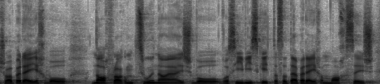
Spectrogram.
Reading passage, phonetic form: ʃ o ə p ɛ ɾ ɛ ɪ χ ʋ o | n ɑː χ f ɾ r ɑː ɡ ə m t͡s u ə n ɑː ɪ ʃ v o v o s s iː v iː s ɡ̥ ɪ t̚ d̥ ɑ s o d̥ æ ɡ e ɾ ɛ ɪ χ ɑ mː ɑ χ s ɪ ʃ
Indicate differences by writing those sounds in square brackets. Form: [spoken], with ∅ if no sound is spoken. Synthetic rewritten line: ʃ o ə [b] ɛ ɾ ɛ ɪ χ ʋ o | n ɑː χ f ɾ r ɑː ɡ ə m t͡s u ə n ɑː ɪ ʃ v o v o s [h] iː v iː s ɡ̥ ɪ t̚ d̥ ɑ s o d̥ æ [b] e ɾ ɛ ɪ χ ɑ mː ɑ χ s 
